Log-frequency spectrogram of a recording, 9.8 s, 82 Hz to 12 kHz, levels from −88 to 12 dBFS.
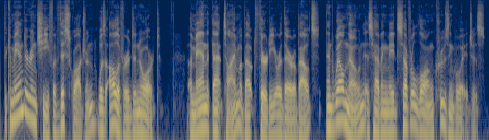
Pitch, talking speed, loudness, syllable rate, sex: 115 Hz, 185 wpm, -18 LUFS, 5.0 syllables/s, male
